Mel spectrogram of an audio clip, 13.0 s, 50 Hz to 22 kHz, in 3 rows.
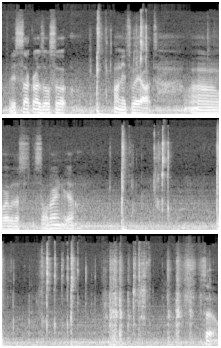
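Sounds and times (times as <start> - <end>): steady low hum: 0.0 - 13.0
small tools clicking and tapping: 1.9 - 3.0, 6.8 - 7.8, 8.6 - 12.1.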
